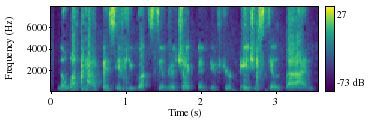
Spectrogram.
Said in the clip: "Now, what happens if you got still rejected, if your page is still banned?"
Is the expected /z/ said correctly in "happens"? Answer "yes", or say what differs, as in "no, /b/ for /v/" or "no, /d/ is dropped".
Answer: no, /s/ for /z/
